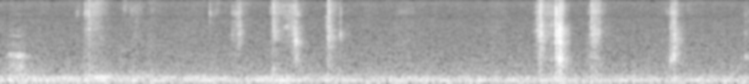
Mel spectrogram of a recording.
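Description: Tarot cards are handled, shuffled and drawn, giving faint, sparse snaps and papery flicks against a quiet room.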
